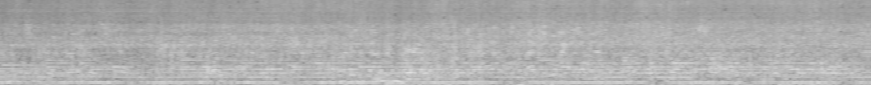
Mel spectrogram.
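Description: A boat's engine running at a steady cruising drone, with water and wind noise around it.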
